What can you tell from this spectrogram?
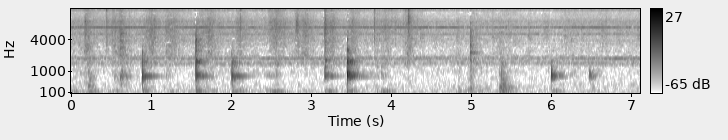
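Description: Wooden spoon stirring spices in a nonstick wok, knocking lightly against the pan about ten times at an uneven pace, each knock with a short ring.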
